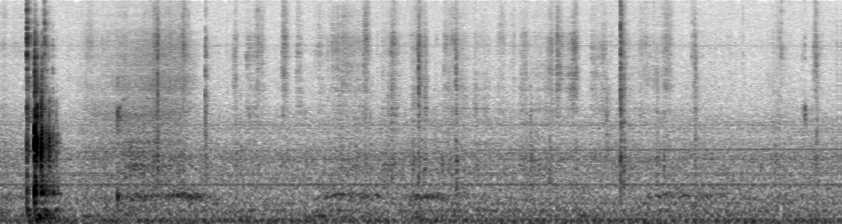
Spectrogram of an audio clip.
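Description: Faint paper rustling from handling a booklet of imitation gold leaf, with one brief, louder brushing rustle about a third of a second in and a small click around six seconds.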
